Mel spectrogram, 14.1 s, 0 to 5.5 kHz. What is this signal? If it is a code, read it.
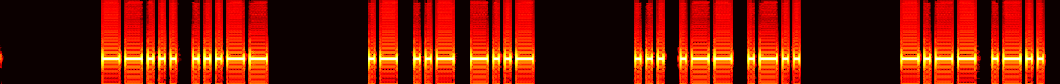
Morse code, heard as a keyed tone, about 16 wpm, 800 Hz. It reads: 73 AUX SWL YL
